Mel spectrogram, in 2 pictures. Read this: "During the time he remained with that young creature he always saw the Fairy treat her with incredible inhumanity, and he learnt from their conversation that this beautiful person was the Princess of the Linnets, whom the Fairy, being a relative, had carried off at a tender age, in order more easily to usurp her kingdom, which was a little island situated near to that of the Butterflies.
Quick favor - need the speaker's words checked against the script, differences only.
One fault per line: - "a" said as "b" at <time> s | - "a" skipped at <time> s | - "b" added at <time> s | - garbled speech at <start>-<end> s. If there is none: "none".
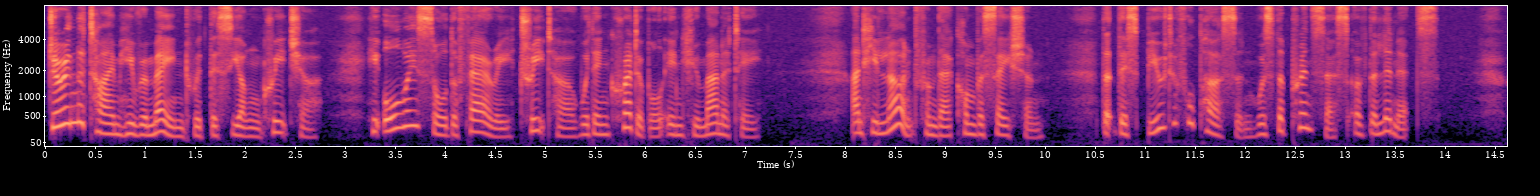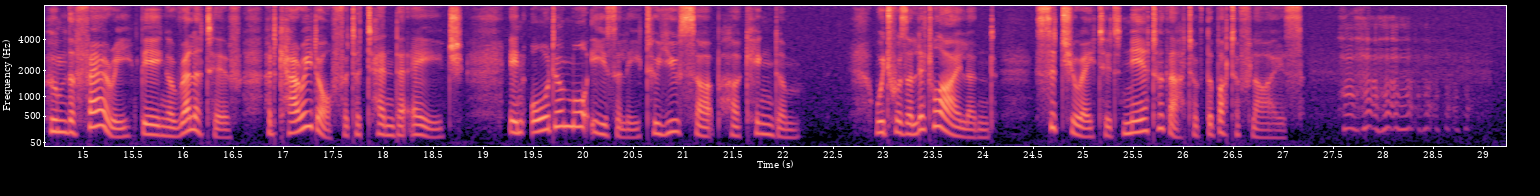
- "that" said as "this" at 1.6 s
